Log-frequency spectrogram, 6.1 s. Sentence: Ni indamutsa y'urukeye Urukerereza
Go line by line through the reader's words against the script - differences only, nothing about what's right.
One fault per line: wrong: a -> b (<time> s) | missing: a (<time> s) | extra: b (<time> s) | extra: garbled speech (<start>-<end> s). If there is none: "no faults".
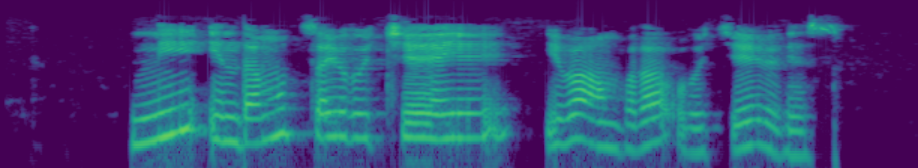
extra: Ibambura (3.7 s)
